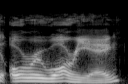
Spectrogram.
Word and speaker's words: Oruwariye: Amani Oruwariye. Oruwariye. Warrior. There it is. All right, there you go. Warrior. Yeah, I had to follow his there we list. go. So I could Okay. So it's kind of pronounced how it's spelled.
